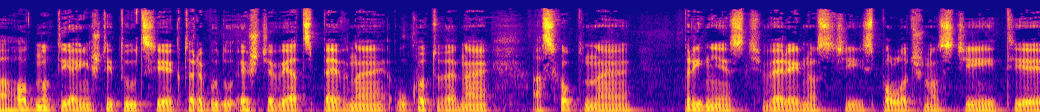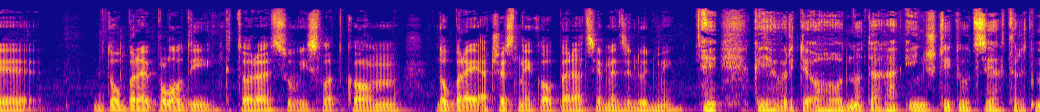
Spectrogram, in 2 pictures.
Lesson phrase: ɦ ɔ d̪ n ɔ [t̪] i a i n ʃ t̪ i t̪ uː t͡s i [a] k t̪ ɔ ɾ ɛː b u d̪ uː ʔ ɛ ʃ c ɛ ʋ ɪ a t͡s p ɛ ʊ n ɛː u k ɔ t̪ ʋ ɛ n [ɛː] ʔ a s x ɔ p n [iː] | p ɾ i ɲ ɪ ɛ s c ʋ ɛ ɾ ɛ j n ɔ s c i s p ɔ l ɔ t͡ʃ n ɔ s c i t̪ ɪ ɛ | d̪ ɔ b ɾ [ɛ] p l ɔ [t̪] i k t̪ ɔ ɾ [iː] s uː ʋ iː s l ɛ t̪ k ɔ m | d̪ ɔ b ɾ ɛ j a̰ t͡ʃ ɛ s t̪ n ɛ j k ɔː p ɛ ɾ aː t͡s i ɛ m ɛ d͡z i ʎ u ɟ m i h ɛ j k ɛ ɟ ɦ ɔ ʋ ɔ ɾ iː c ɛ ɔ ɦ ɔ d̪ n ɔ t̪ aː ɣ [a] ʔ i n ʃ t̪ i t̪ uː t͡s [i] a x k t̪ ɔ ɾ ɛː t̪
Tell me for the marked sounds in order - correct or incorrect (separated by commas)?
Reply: correct, incorrect, correct, incorrect, incorrect, incorrect, incorrect, correct, correct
